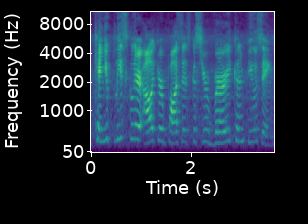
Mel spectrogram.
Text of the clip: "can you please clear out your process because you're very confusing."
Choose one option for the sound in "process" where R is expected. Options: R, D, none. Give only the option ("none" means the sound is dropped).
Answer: none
